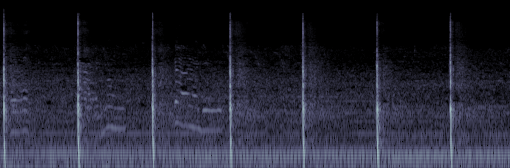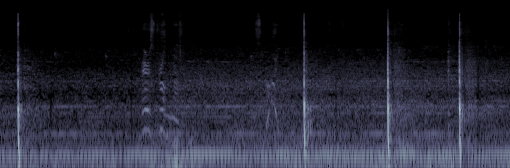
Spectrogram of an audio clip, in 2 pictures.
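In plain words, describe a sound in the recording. A sledgehammer strikes a wooden stake with sharp, evenly spaced knocks outdoors.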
